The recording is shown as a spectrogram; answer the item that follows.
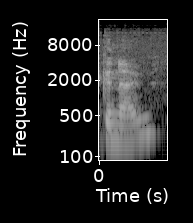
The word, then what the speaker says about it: gnome: don't know if you pronounce the g gnosis probably not you don't say gnome um so gnosis um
